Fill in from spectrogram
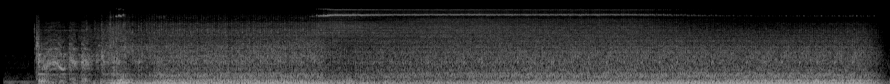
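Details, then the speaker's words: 2015 Chevy 2500HD 6.6L LML Duramax with DPF/EGR removed, at idle: thin, steady high whistle over the diesel clatter; turbo whine traced to the exhaust housing side, starting a few thousand miles after head gasket and CP3 work. "As you could hear from the intro, we have a whistle going on, and we are suspecting a turbo whistle on this."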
